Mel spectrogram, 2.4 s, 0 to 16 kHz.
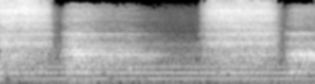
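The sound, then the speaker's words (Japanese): A voice imitates a teacher's heavy, labored breathing, audible from nearly a meter away: two loud, drawn-out breaths with a pause between, each a rough, noisy rush of air, and no words spoken. “そしてあの呼吸音をかなりあの1メートル近い距離からも呼吸音が”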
